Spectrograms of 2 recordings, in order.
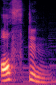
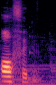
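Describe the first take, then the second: First: The word is said with a t sound. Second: The word is said without a t sound. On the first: "आप इस word को ऑफ्टन इस तरह से भी कह सकते हैं" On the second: "इसके लिए आप इंग्लिश में कह सकते हैं ऑफन"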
